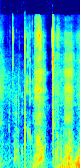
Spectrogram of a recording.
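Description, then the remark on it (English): Crunching and chewing on chocolate candy, with a quick series of dry, crackly bites and grinding that swell and fade, a brief pause, then more crunching. No one speaks. “This is a mystery wrapped in chocolate. There's no shattering to this. It's the way it disappears that matters. That is very crunchy.”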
